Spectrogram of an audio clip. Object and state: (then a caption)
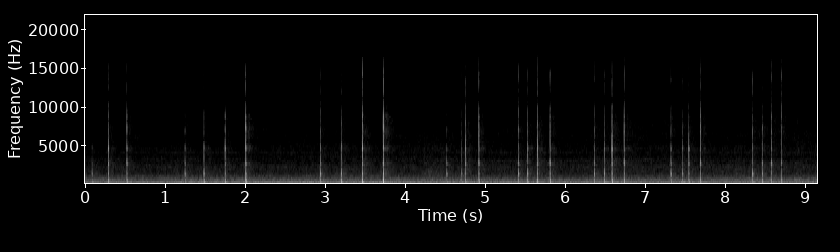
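Resin box tapped with fingernails. A clear resin hexagon box with embedded pressed flowers and gold flakes, held in the hand, is tapped and scratched along its faces and edges with long painted nails. Many quick, dry, bright clicks come at an uneven pace, each dying away almost instantly. They sit over a quiet, steady low hum.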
